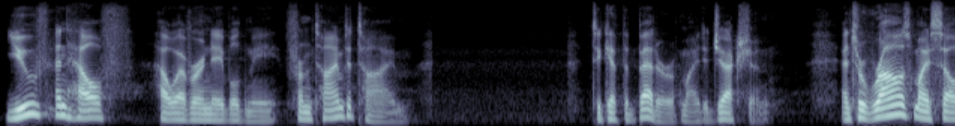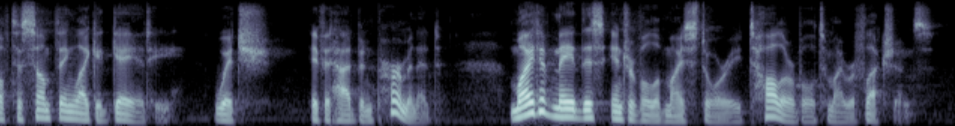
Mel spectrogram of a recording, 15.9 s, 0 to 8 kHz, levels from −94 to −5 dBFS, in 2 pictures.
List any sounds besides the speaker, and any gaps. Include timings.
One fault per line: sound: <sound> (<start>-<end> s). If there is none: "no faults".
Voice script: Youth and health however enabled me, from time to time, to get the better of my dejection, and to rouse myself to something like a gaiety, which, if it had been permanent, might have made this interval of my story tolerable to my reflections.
no faults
